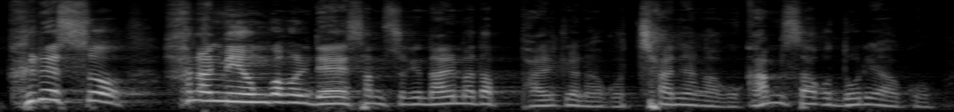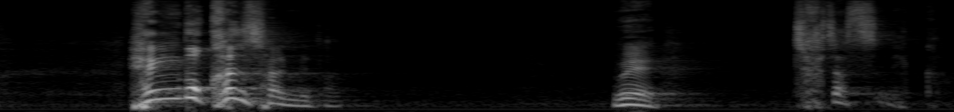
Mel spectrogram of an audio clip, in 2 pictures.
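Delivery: loud, rising proclamation; preaching at full force. Acted. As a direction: build it to the final line. Preacher building to climax.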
